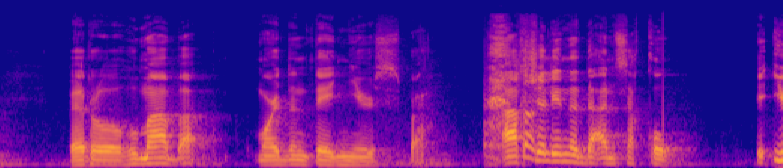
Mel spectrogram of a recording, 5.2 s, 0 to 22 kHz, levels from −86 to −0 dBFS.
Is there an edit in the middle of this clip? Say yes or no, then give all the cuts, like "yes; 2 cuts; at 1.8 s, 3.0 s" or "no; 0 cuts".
yes; 1 cut; at 3.3 s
